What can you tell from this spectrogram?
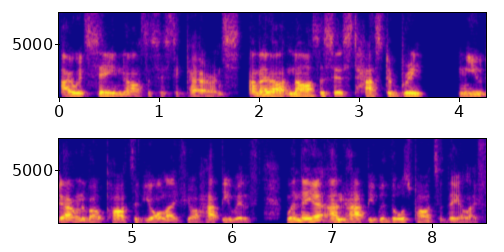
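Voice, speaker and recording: Speaking at a fairly quick pace, a man uses a medium pitch. His intonation stays fairly even. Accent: Welsh. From Wales. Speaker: trauma coach. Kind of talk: podcast interview. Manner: fast.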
